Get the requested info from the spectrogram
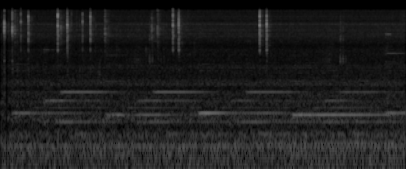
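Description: Gentle background music, a slow melody of held notes, with a few small clusters of light computer clicks in the first four seconds.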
